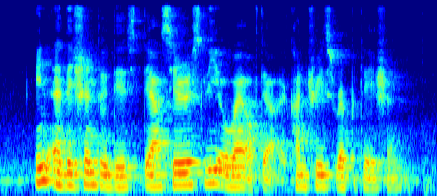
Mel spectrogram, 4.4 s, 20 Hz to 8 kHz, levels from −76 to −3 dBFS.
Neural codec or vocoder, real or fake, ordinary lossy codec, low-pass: none; real; none; 7.2 kHz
